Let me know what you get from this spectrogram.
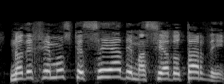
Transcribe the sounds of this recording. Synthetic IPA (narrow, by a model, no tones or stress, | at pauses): nõðexemoskeseaðemasjaðot̪aɾðe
